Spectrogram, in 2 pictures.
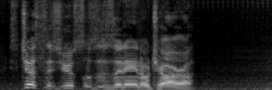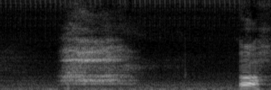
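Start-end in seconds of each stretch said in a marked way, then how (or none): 3.3-4.0 weary sigh. Real, not acted. Frustrated fan venting.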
